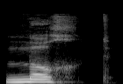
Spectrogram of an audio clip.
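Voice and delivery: heavy, grunted single word; growled. A narrator's reading. Hagrid tells of his mother, growling. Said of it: "grogna Hagrid".

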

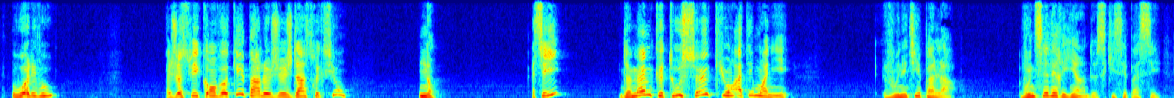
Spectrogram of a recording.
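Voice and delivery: a quarrel of short retorts; woman confronting her rival; tense exchange. A narrator's reading. Tense exchange between two women.

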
